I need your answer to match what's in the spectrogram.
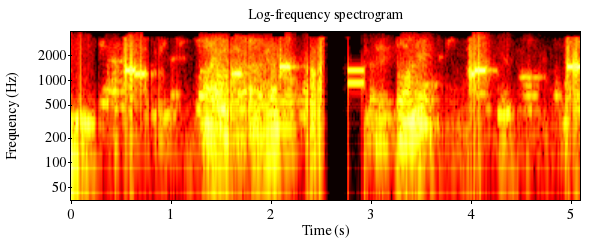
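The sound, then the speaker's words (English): Telephone keypad dialing tones beep several times at an uneven pace, one clear dual-tone beep standing alone, while people talk loudly over most of the others, as someone dials to call back from a better line. “Sir, I'm calling you from a better line. Just wait.”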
